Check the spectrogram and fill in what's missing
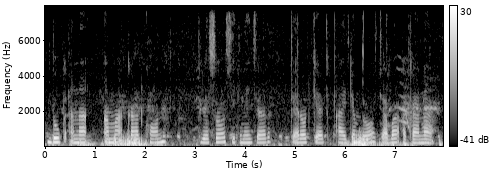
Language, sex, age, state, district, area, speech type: Santali, female, 18-30, West Bengal, Paschim Bardhaman, rural, read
